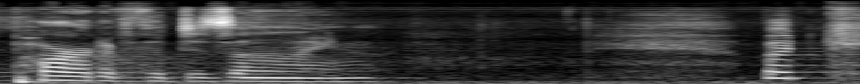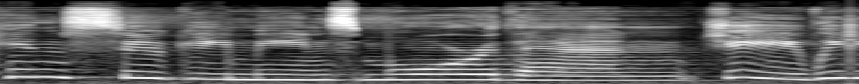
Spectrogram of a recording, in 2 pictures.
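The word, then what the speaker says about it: kintsugi: several people have said how do you say that word you sure it's kin sugi it's the 15th century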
